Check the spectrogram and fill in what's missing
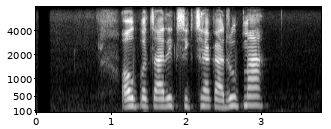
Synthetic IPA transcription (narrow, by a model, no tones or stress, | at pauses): ʌwpʌt͡saɾiksik̚t͡sʰjakarupma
